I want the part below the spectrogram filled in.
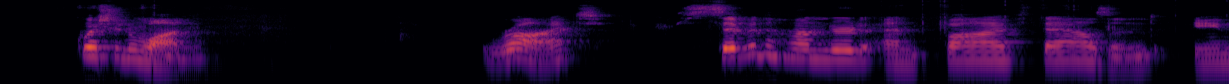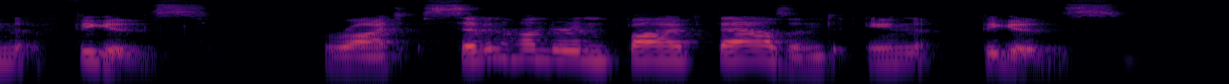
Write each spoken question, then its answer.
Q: Write 705,000 in figures.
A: Your answer should be 705,000, which is 705,000. 705 with 3 zeros.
